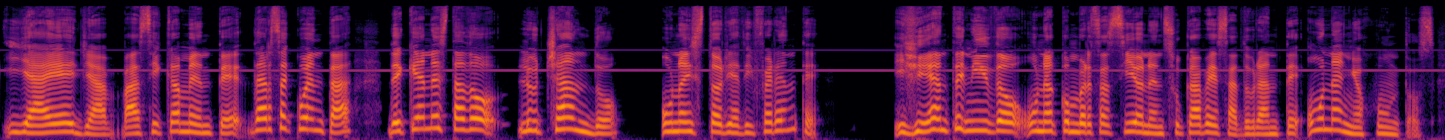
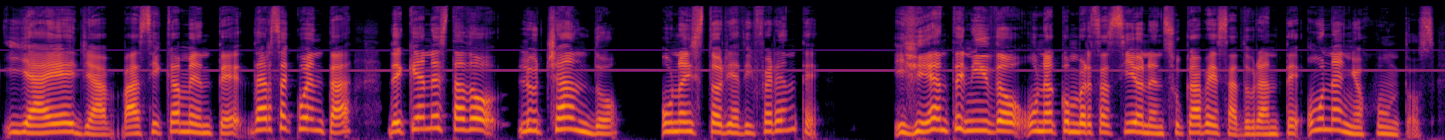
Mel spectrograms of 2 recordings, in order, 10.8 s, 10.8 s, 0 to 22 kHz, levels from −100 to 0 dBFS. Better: neither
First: high-pitched whine; faint; throughout; 3 kHz, 30 dB below the speech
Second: high-pitched whine; faint; throughout; 3 kHz, 30 dB below the speech

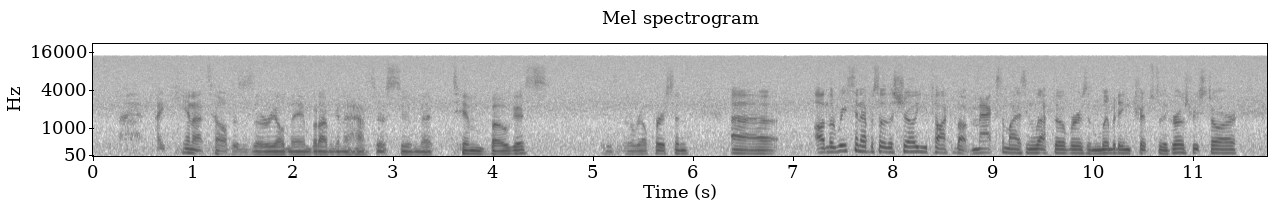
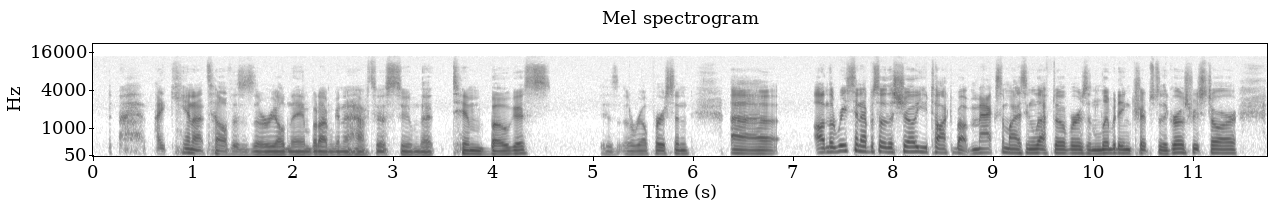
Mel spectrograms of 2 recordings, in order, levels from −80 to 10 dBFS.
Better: second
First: hiss; loud; throughout; 5 dB below the speech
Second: hiss; faint; throughout; 25 dB below the speech

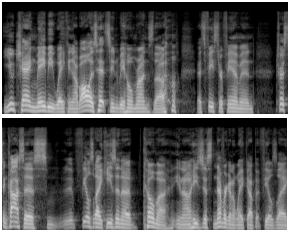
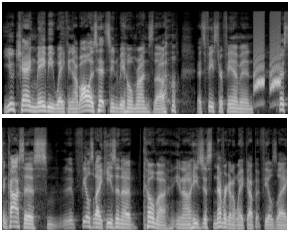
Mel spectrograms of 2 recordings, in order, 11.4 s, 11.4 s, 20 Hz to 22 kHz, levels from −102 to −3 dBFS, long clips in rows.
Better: first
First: none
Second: alarm; loud; at 5 s; peak 1 dB above the speech

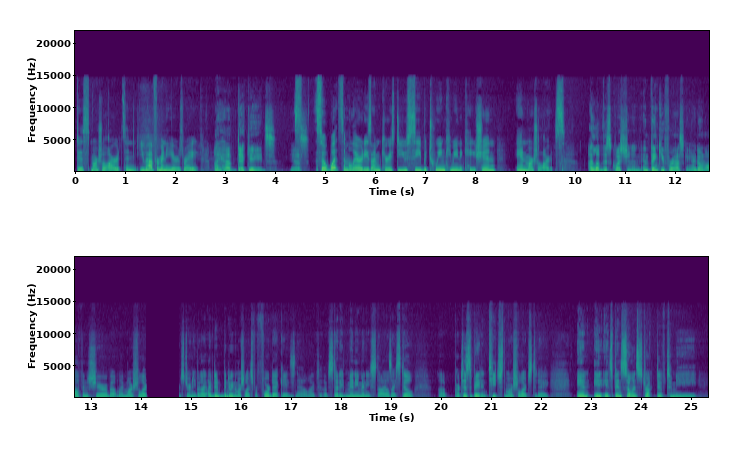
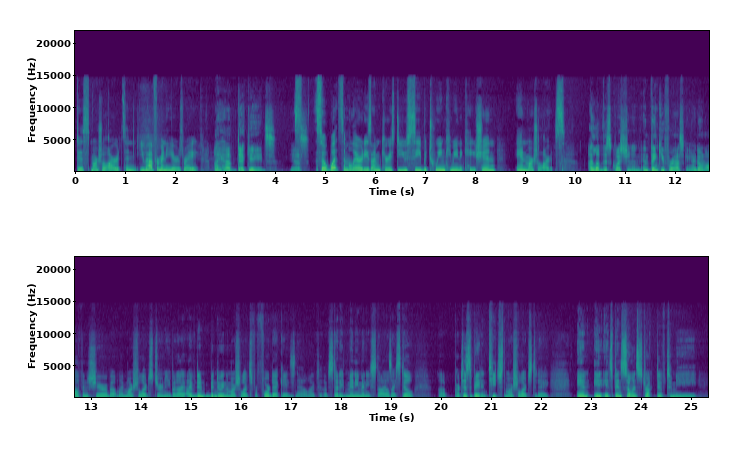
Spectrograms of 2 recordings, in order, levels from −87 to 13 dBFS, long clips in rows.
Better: second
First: audio freezing; at 14 s for 0.5 s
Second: none

